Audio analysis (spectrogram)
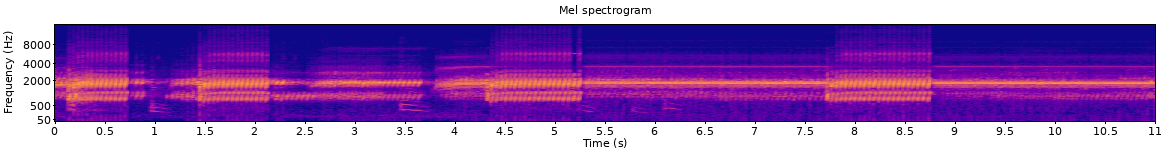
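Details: Upstate New York frog chorus in the first week of June, mixing winding-down spring callers with starting summer callers. Loud bursts of coarse pulsed trilling alternate with a long steady ringing trill, while soft low downward croaks sound in between.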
